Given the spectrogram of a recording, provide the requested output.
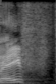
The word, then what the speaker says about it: Ralph: I mean, it's pretty close, but his name is spelled like Fiennes. – How do you say it? – Fiennes being fines is, you know, whatever. But Ralph being Rafe, I just don't understand. – He's Rafe Fiennes. – Rafe Fiennes. Yeah.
